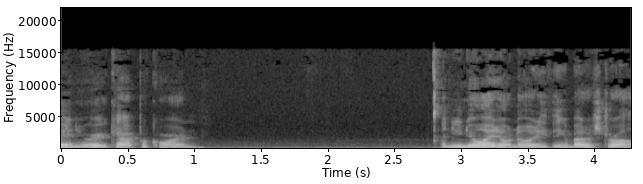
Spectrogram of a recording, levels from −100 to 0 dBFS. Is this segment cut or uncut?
uncut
